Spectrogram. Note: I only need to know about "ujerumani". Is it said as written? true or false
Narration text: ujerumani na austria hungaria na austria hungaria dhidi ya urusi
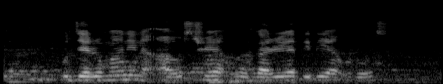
true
